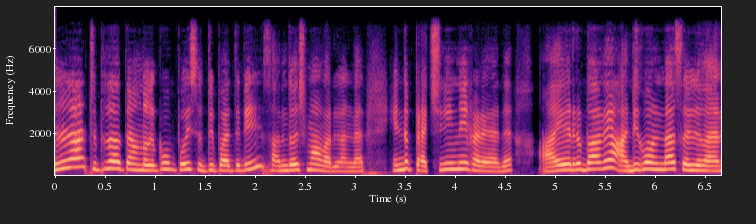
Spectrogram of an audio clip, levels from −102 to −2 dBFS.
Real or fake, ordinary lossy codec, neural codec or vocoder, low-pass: fake; none; codec, 16 kHz, 1 kbps, FunCodec, trained on LibriTTS, 50 frames a second; 7.2 kHz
